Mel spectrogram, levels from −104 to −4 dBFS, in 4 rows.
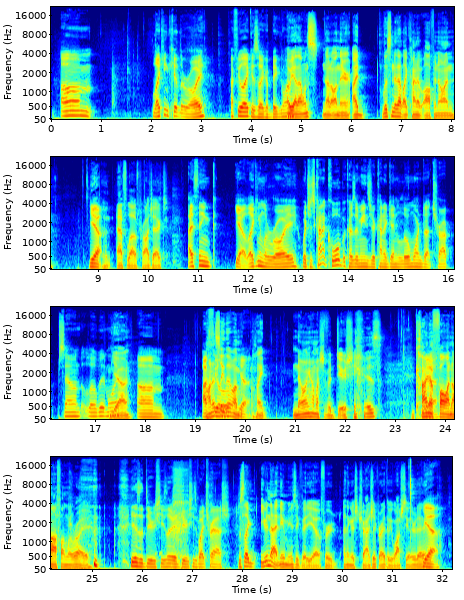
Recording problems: none

